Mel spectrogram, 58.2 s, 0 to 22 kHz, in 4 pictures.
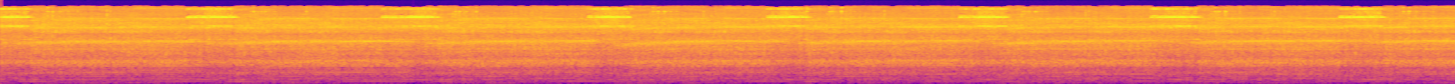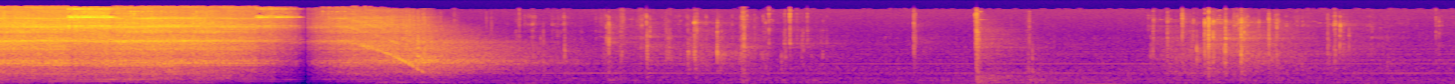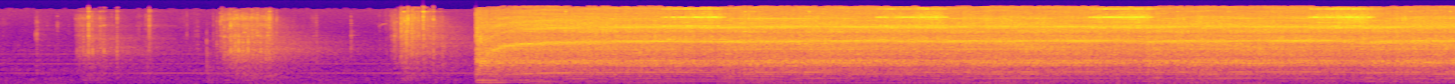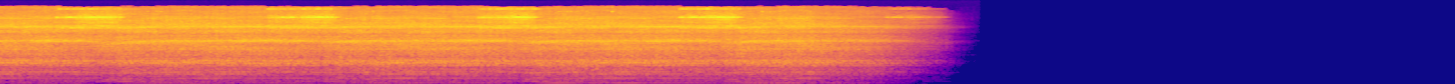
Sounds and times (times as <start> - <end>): Tools: 0.0 - 17.6, 19.6 - 22.9, 26.0 - 34.2, 35.0 - 53.2.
